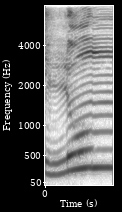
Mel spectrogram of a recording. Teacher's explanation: لام میم 2 پیش لم. منہ بند کریں گے, غنہ نکالیں گے ناک میں سے.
